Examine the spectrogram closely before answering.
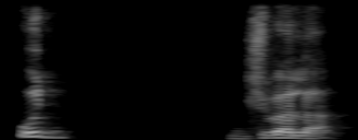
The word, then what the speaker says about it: Ujjwala: So for now, if you have the word Ujjwala, that has three syllables.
